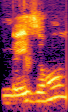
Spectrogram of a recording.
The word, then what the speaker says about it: Masson: And I'm here with the fabulous Pauline Masson. Is that how I say it correctly? It sounds more French than it does, Yes, right? Do you get that? it is. It is French?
